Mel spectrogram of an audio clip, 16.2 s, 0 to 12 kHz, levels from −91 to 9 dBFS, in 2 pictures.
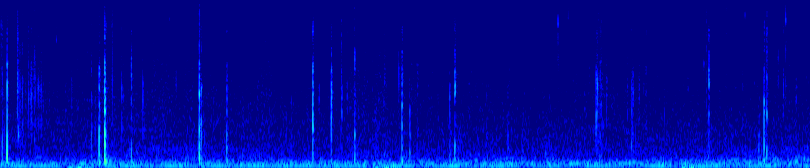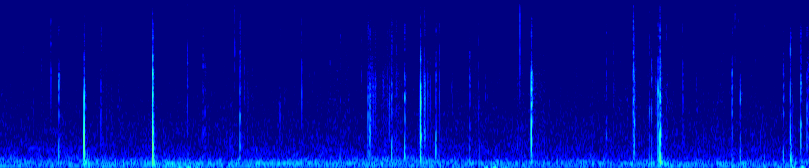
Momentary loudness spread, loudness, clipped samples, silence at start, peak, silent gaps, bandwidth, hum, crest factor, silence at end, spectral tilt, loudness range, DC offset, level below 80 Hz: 13 LU; -61 LUFS; under 0.1%; 0 s; -22 dBFS; none; 11 kHz; none; 38 dB; 0 s; -5.5 dB/octave; 7 LU; under 0.1%; -68 dBFS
